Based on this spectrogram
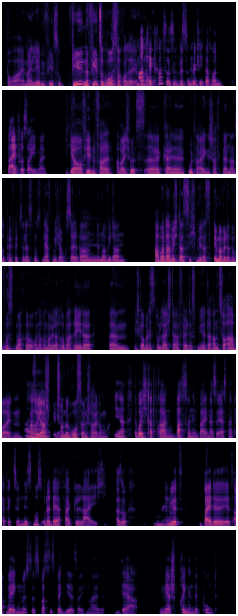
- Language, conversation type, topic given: German, podcast, Welche Rolle spielen Perfektionismus und der Vergleich mit anderen bei Entscheidungen?
- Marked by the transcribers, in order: stressed: "viel"; unintelligible speech; chuckle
